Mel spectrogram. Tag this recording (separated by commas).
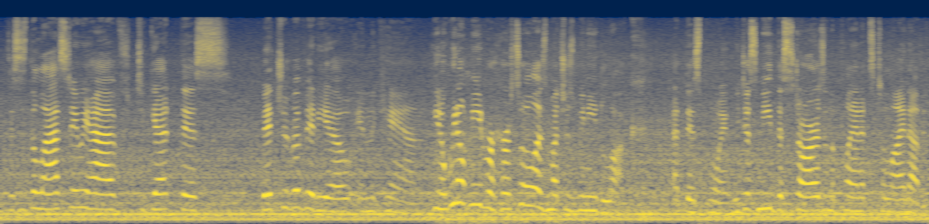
Speech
